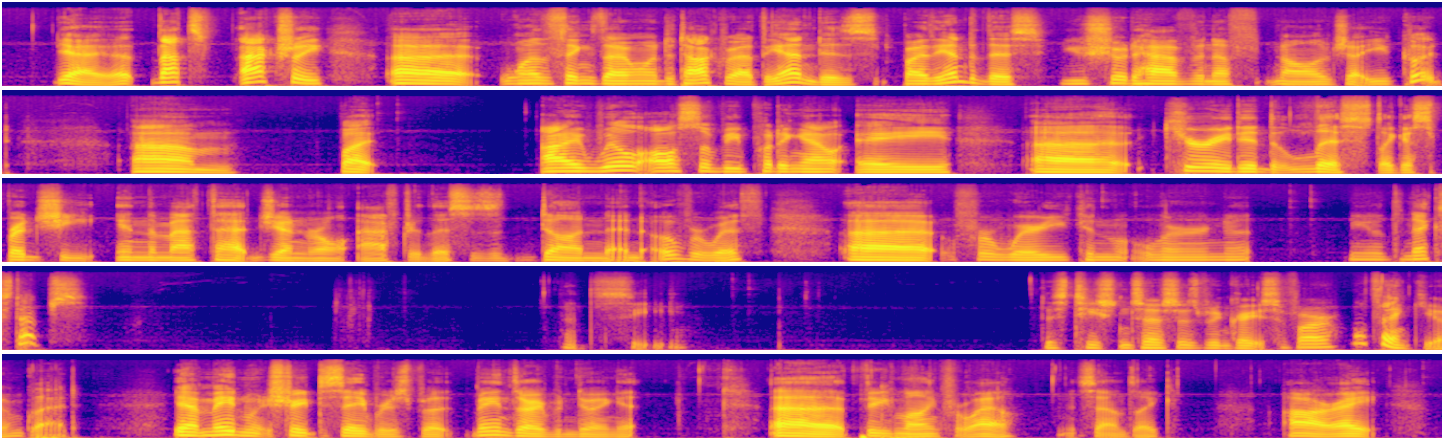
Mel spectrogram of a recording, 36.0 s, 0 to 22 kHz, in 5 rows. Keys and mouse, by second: 3.9 click, 4.4-6.5 middle drag, 9.0 click.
